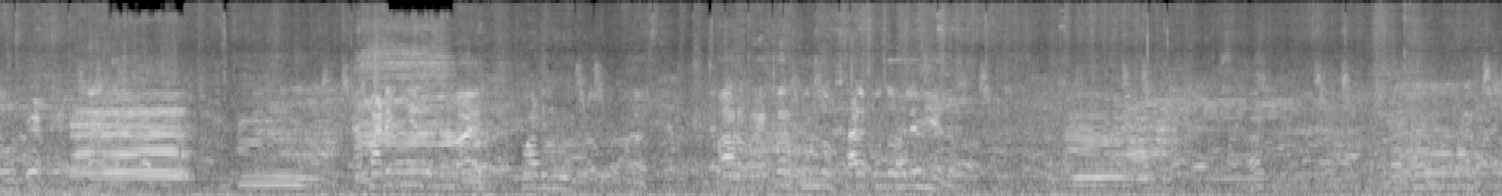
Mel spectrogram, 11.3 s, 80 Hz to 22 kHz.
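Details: Calves at a Bangladeshi cattle haat in Aftabganj, Dhaka, on 9 November 2025, with heifer calves being bargained over; repeated short lowing moos roughly every one to three seconds, several animals overlapping, with men talking prices close by.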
